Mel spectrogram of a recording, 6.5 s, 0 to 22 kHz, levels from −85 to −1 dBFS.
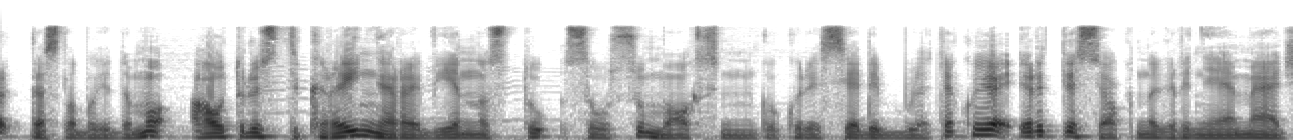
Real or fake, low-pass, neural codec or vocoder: real; 9.9 kHz; none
